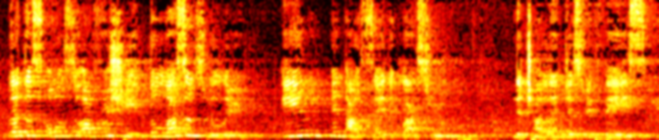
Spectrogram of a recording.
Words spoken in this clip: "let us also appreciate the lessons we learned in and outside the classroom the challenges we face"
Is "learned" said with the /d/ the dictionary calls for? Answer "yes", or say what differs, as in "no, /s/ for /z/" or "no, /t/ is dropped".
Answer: no, /d/ is dropped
